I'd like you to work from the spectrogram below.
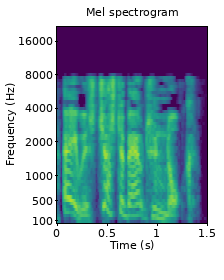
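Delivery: high-pitched, chirpy sergeant; cheerful. A narrator's reading. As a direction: say it cheerfully to the boss. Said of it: "said Sergeant Colon cheerfully".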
